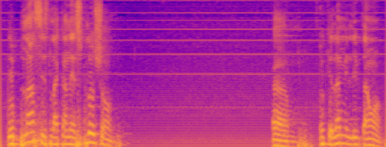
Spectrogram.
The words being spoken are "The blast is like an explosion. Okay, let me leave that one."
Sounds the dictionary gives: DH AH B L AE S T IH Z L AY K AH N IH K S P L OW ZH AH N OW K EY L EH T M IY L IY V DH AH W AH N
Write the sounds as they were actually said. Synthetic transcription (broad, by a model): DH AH B L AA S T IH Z L AY K AH N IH K S P L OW SH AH N OW K EY L EH T M IY L IY V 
